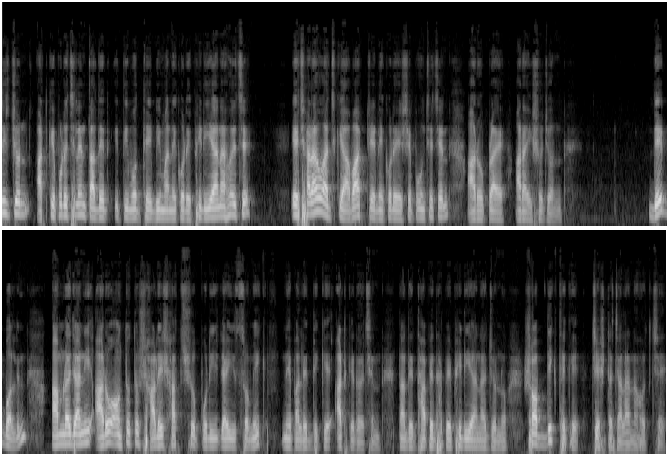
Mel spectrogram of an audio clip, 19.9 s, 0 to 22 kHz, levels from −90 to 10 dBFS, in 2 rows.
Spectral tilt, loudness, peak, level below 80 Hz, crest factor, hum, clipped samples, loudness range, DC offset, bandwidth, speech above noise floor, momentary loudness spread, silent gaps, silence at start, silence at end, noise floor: -7.5 dB/octave; -20 LUFS; -2 dBFS; -46 dBFS; 20 dB; none; under 0.1%; 7 LU; under 0.1%; 12 kHz; 46 dB; 14 LU; none; 0 s; 0 s; -67 dBFS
